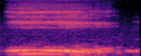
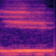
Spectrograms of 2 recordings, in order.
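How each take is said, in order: First: The vowel is held out longer. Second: The vowel is held briefly. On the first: "but you say" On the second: "You don't just say"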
